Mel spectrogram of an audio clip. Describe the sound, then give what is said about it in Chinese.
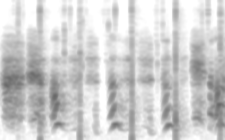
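A man crying, with wailing, moaning sobs broken by sharp catching breaths, his voice wavering in a steady uneven rhythm. “老公，你这是干什么呀？你怎么哭了？你委屈什么呀？”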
